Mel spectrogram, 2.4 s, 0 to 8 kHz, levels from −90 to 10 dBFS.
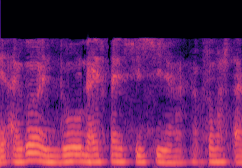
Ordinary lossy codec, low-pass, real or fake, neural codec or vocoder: AAC, 16 kbps; 7.2 kHz; fake; codec, 16 kHz, 8 kbps, FreqCodec, smaller model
